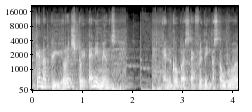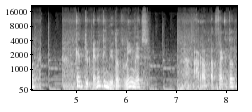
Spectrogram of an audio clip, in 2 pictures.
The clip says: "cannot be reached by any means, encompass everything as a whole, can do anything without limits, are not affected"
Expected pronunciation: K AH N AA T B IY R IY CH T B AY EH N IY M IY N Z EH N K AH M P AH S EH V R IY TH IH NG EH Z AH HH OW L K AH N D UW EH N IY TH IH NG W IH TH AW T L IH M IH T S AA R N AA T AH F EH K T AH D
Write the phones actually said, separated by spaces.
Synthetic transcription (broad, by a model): K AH N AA T B IY R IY CH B AY EH N IY M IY N S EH N K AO P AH S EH F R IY T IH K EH S AH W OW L K AH N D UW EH N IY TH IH NG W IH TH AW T L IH M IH T S AA R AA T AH F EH K T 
